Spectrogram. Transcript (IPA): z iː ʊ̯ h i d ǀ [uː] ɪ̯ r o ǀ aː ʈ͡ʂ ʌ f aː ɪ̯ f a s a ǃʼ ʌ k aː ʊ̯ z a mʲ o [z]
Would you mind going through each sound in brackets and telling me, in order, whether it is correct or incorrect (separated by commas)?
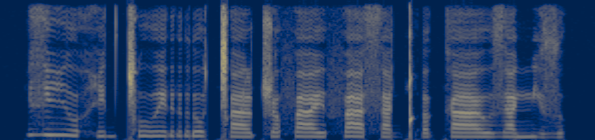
correct, correct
